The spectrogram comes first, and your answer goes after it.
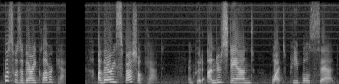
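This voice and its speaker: A woman with a high voice tells a children's story. She goes slowly and deliberately, swinging her pitch widely and phrasing for drama. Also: animated, a little hiss or hum. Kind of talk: scripted children's story narration.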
